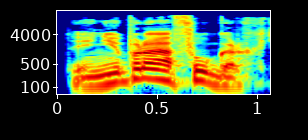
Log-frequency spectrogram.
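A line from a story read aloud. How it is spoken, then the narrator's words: Quiet. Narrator (Russian): тихо сказал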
